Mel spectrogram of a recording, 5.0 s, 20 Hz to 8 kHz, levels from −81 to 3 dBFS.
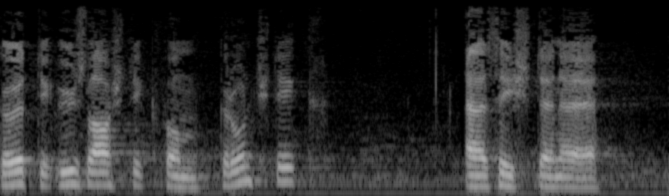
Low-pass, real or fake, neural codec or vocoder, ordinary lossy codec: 7.2 kHz; real; none; none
